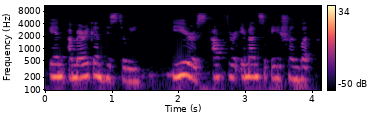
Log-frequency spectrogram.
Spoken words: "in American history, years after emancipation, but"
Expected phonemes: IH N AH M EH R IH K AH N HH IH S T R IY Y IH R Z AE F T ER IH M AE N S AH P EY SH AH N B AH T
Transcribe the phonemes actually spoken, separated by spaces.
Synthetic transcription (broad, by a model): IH N AH M EH R IH K AH N HH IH S T R IY Y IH R S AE F T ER IH M AE N S AH P EY SH AH N B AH T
